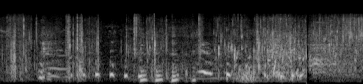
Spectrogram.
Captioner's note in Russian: смех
